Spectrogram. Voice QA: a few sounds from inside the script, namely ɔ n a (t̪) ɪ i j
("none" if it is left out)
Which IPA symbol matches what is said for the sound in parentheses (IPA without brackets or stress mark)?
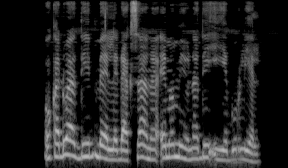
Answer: d̪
